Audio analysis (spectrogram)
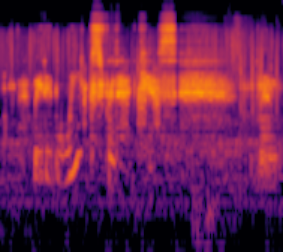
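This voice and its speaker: A woman's voice: sits high, huge pitch swings, takes it slowly, very noisy, heavily acted. An actress voicing an anxious, fussy, exacting upper-class mother in a video game audio diary. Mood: disgusted, anguished. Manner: fretful, exacting.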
